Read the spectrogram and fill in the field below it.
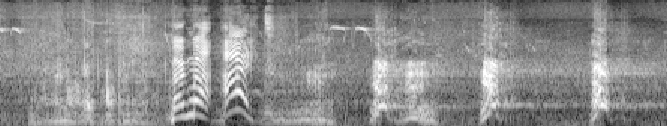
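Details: Dobermann named Magmar von der Burgstätte giving a short run of loud, rough barks, two close together and then three single ones spaced about a second apart, with people talking in the background.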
